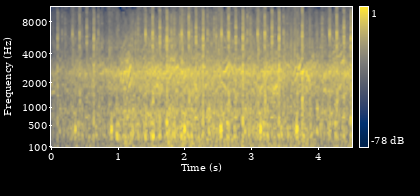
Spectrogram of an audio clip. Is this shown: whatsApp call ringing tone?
no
